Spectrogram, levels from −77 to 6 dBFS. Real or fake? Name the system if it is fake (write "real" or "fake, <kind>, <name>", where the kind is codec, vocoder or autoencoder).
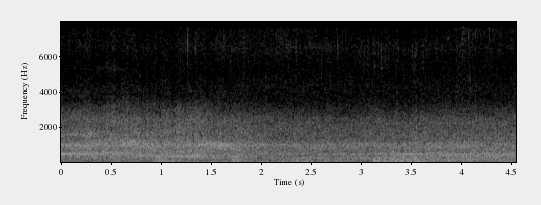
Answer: real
